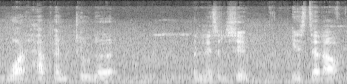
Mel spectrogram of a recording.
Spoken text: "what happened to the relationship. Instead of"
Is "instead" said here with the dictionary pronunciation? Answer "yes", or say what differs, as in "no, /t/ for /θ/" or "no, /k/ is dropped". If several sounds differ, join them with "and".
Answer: yes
